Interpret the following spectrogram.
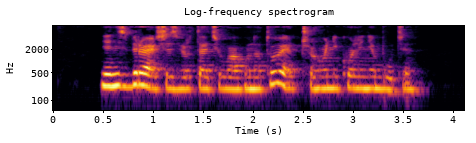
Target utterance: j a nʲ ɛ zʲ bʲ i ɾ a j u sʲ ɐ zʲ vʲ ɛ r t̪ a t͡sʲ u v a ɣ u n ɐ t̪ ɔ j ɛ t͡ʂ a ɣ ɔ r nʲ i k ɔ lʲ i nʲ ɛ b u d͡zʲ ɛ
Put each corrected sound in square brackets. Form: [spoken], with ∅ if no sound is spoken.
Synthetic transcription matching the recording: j a nʲ ɛ zʲ bʲ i ɾ a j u sʲ ɐ zʲ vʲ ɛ r t̪ a t͡sʲ u v a ɣ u n ɐ t̪ ɔ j ɛ t͡ʂ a ɣ ɔ [∅] nʲ i k ɔ lʲ i nʲ ɛ b u d͡zʲ ɛ

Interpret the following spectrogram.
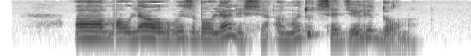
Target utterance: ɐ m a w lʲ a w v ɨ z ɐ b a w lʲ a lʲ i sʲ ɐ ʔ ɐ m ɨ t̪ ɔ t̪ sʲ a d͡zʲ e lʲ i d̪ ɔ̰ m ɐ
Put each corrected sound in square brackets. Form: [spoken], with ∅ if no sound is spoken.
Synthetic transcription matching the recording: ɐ m a w lʲ a w v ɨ z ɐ b a w lʲ a lʲ i sʲ ɐ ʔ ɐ m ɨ t̪ [u] t̪ sʲ a d͡zʲ e lʲ i d̪ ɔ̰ m ɐ

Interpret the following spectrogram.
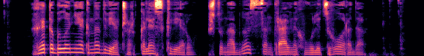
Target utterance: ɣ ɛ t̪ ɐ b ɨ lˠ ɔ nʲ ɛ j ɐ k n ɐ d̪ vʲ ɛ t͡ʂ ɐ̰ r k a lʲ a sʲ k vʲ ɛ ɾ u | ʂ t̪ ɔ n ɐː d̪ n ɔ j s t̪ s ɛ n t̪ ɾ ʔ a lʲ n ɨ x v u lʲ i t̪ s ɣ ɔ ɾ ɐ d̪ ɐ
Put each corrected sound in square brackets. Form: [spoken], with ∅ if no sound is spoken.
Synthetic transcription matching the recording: ɣ ɛ t̪ ɐ b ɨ lˠ ɔ nʲ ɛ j ɐ k n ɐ d̪ vʲ ɛ t͡ʂ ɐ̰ r k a lʲ a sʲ k vʲ ɛ ɾ u | ʂ t̪ ɔ n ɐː d̪ n ɔ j s t̪ s ɛ n t̪ ɾ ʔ a lʲ n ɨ x v u lʲ i t̪ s ɣ ɔ ɾ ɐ d̪ ɐ

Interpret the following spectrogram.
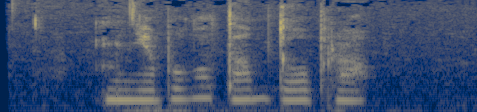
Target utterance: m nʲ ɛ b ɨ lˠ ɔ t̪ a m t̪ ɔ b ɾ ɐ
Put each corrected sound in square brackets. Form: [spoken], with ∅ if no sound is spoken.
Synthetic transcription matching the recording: m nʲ ɛ b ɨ lˠ ɔ t̪ a m [d̪] ɔ b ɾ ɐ

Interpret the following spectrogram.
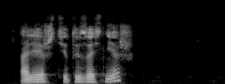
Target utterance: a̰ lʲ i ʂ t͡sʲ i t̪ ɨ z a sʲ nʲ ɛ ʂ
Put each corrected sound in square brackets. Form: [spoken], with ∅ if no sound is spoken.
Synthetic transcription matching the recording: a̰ lʲ [ɛ] ʂ t͡sʲ i t̪ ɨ z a sʲ nʲ ɛ ʂ

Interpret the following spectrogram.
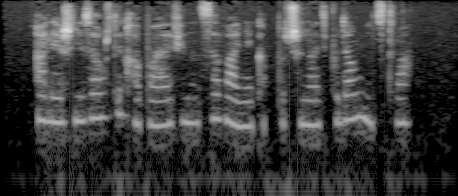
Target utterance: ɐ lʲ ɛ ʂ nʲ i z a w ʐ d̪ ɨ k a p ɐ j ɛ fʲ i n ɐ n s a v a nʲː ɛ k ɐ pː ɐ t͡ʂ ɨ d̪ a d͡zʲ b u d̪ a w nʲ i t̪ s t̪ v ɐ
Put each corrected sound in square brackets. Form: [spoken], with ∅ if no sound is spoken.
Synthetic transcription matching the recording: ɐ lʲ ɛ ʂ nʲ [ɛ] z a w ʐ d̪ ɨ [x] a p [a] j ɛ fʲ i n ɐ n s a v a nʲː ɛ k ɐ pː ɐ t͡ʂ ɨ [n̪] a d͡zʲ b u d̪ a w nʲ i t̪ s t̪ v ɐ

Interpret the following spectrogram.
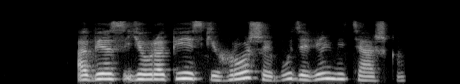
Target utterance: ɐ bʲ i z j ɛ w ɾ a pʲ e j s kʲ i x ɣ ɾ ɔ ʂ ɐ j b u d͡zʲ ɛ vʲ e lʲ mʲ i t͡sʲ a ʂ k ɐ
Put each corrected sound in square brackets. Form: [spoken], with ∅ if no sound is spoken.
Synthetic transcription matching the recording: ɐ bʲ [ɛ] z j ɛ w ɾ a pʲ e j s kʲ i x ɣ ɾ ɔ ʂ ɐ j b u d͡zʲ ɛ vʲ e lʲ mʲ i t͡sʲ a ʂ k ɐ

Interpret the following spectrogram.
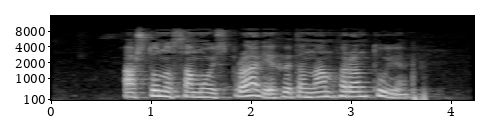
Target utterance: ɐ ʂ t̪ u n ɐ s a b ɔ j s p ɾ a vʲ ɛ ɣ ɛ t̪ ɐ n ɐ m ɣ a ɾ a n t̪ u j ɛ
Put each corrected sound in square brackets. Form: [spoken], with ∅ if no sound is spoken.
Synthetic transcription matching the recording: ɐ ʂ t̪ [ɔ] n ɐ s a [m] ɔ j s p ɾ a vʲ ɛ ɣ ɛ t̪ ɐ n [a] m ɣ [ɐ] ɾ a n t̪ u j ɛ

